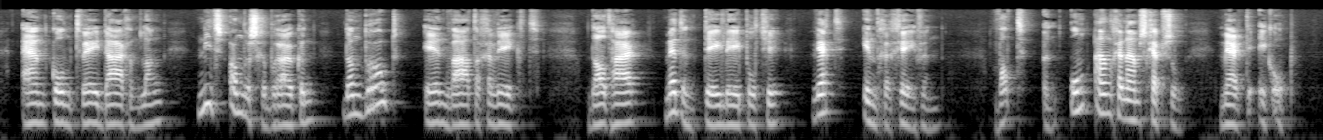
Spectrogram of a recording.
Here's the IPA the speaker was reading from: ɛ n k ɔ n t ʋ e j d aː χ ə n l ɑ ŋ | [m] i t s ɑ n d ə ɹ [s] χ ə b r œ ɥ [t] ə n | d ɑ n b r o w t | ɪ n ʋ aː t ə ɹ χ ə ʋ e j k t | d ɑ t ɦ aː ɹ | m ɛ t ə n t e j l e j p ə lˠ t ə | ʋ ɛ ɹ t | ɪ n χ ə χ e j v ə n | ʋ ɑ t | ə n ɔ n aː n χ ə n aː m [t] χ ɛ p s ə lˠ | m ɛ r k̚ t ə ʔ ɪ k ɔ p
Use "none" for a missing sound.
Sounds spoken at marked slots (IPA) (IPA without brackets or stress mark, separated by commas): n, s, k, s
